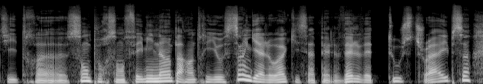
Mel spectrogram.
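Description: With lively intonation, a man at a medium pitch has an unremarkable speaking voice. The recording is very clean, with a silent background. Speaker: radio co-host. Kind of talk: radio show banter. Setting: studio.

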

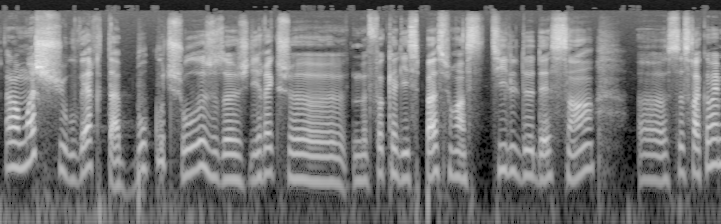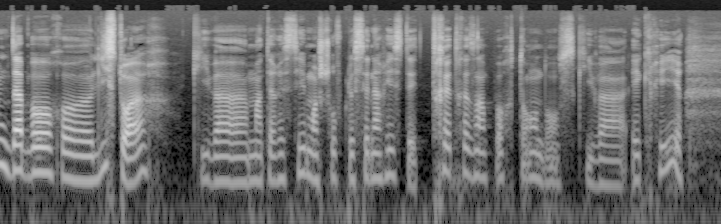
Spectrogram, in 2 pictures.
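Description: A woman with a Swiss German accent talks at a fairly low pitch with ordinary pitch variation and big swings in loudness. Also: moderate pace, very clean recording, silent background. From German-speaking Switzerland. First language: Swiss German (speaking French). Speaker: bookseller. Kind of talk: interview. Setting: bookshop before opening.

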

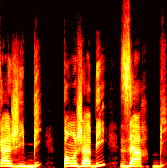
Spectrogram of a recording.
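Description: A woman speaks very slowly in a fairly high, bright and sharp voice, the sound dry and close with no echo on a very clean recording over a silent background. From France and Colombia. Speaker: slam poet. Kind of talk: slam performance. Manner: rhythmic.

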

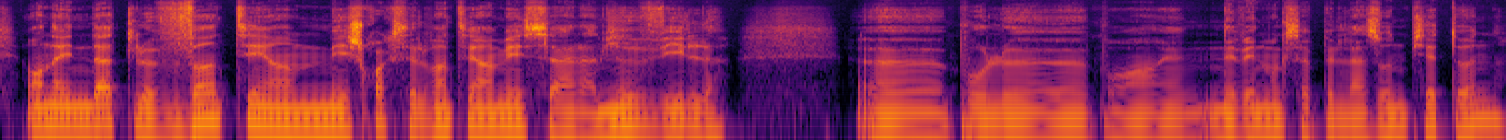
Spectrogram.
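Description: A man's dark, mellow voice with ordinary pitch variation at a moderate pace, dry and close with no echo, on a very clean recording with a silent background. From Geneva, Switzerland. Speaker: rock singer and keyboardist. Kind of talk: casual radio interview.

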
